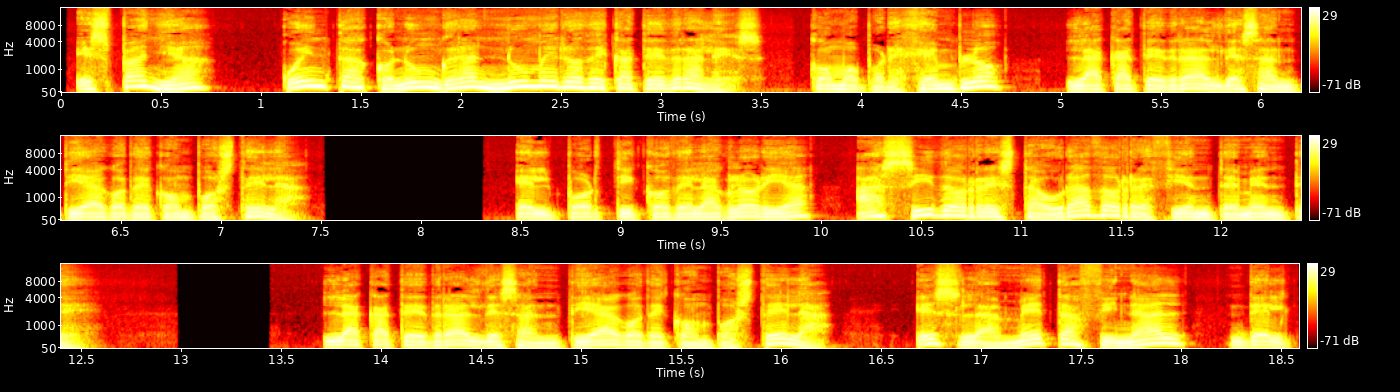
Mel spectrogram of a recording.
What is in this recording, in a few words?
Spanish Castilian audiobooks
